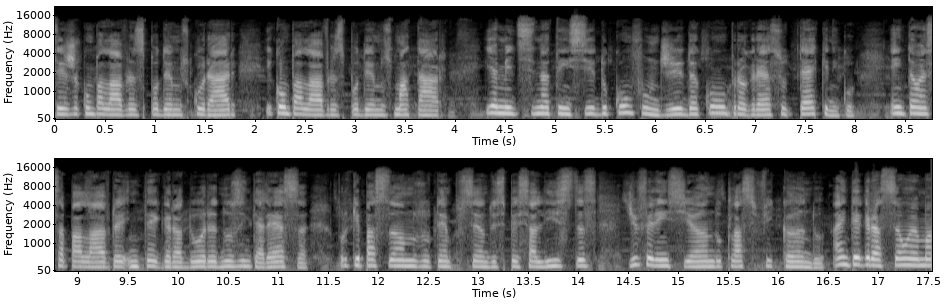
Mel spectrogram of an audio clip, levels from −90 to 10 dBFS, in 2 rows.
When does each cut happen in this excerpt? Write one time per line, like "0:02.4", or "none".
0:16.5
